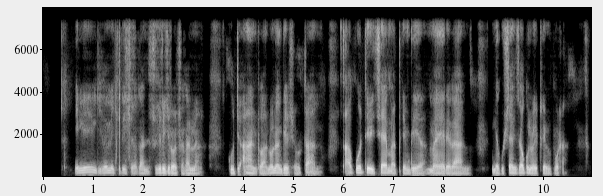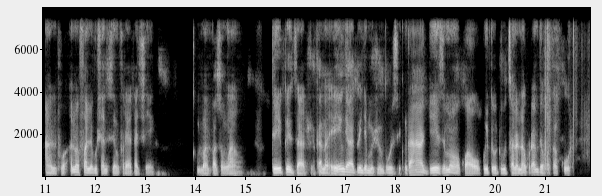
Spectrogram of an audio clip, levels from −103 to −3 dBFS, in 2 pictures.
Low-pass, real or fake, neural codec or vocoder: 7.2 kHz; fake; autoencoder, 48 kHz, 32 numbers a frame, DAC-VAE, trained on Japanese speech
